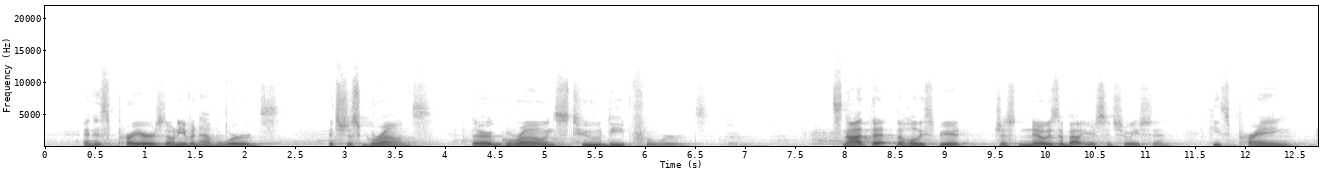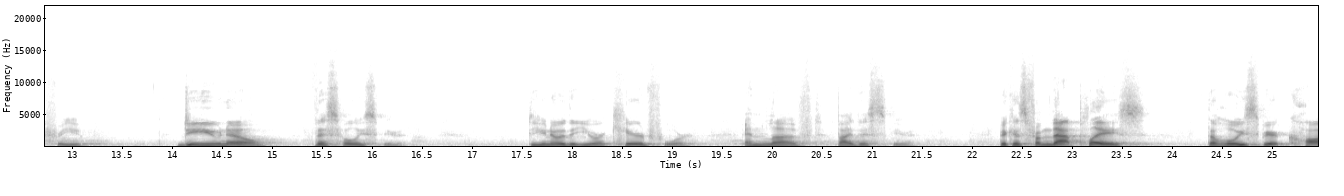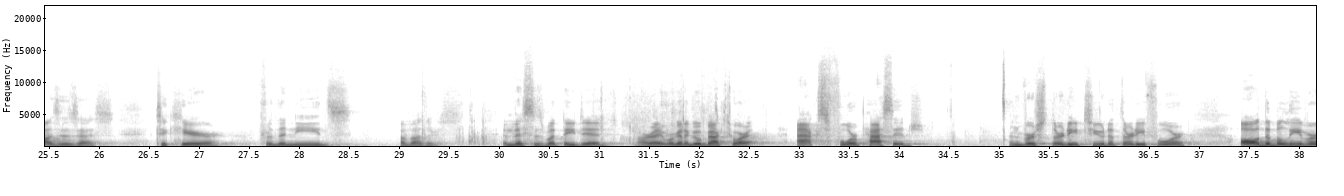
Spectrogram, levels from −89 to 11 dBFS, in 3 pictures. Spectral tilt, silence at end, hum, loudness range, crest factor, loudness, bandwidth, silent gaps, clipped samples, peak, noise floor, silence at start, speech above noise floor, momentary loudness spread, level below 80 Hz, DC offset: -6.5 dB/octave; 0 s; none; 8 LU; 24 dB; -32 LUFS; 11.5 kHz; none; under 0.1%; -10 dBFS; -73 dBFS; 0.4 s; 41 dB; 18 LU; -86 dBFS; under 0.1%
